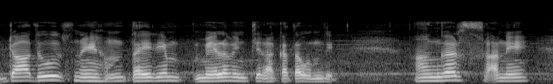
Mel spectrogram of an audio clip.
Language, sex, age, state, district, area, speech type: Telugu, female, 60+, Telangana, Hyderabad, urban, spontaneous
